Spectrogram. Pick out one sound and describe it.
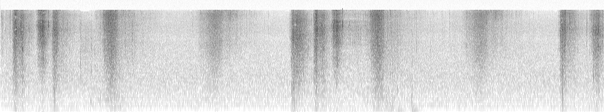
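Dry reeds snap as they are picked.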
